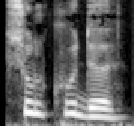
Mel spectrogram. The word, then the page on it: sous le coup de: francais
